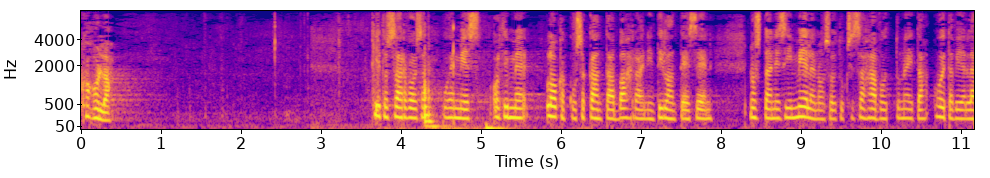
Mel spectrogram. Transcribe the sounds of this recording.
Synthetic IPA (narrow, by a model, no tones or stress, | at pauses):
kʰoʁulɑ | k̟iːt̪o̞sɑrʋo̞jsɑpuhe̞mːiesʔolt̪imːelo̞kɑkuːsːɑkɑnt̪ɑːbɑxrɑjnint̪ilɑnt̪e̞ːse̞ːn | no̞st̪ɑːnesiːmmiele̞no̞so̞t̪uksesːɑɦɑːʋot̪ːunejt̪ɑho̞jt̪ɑʋielæ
